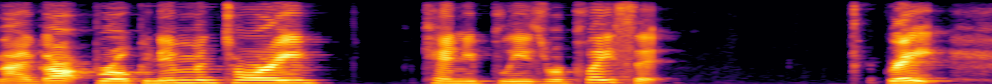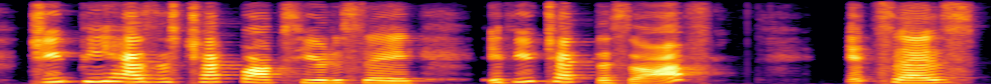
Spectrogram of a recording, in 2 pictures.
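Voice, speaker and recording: Bright-voiced woman teaching software. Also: a little high. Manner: chatty, voices the viewer's imagined questions and checks in with frequent "okay?". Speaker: software trainer. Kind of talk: screen-share software tutorial.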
